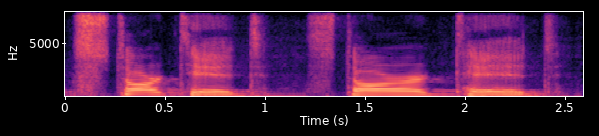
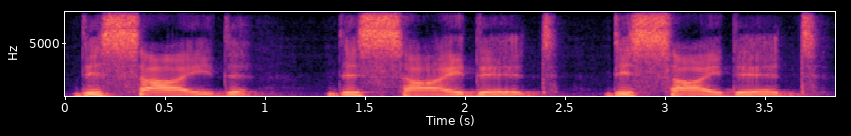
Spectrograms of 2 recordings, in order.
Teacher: O ED é pronunciado como ID quando o verbo termina com sons de T ou D. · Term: som de ID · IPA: /ɪd/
